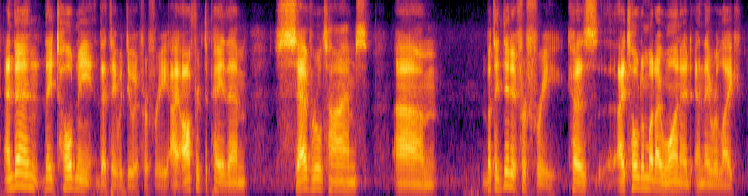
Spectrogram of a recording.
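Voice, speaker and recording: A man who creates online videos and writes delivers an unhurried, casual update to his audience, with a mid-range voice and lively intonation. His informal rambling is marked by frequent self-corrections as he works through his thoughts.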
